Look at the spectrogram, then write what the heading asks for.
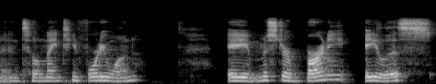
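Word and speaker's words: Allis: 1941 a Mr Barney Alis or Alice I'm not actually sure which way it's pronounced I think it's Alis a l l i owner of the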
